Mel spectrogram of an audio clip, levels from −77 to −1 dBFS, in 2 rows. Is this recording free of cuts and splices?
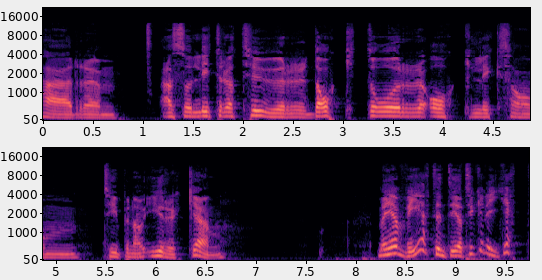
no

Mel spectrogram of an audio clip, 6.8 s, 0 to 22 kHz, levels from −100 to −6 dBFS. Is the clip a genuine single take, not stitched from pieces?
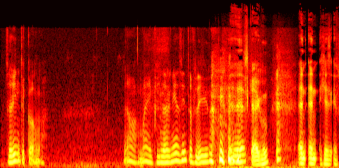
yes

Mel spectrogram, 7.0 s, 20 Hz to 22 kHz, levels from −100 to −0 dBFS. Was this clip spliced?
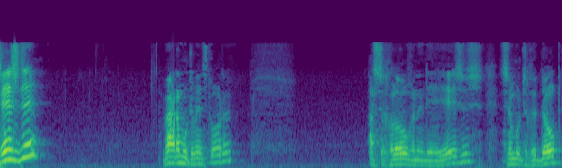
yes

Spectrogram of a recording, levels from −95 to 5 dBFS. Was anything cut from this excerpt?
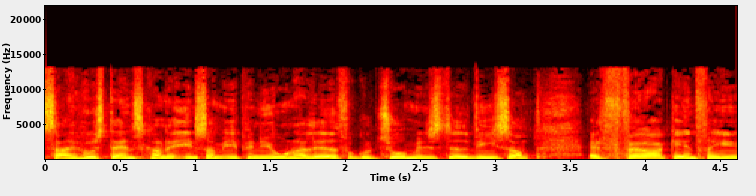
yes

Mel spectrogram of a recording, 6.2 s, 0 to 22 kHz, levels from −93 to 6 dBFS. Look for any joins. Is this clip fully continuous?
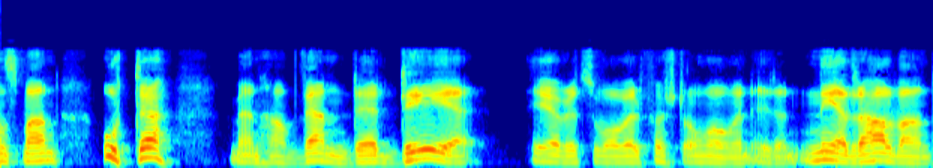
yes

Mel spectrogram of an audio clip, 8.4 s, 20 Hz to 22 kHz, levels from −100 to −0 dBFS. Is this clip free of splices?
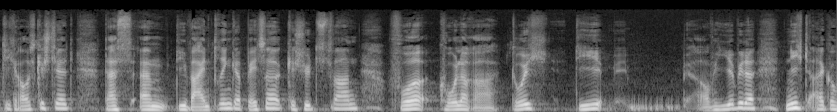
yes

